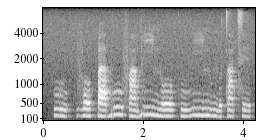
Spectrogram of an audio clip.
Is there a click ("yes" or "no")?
no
